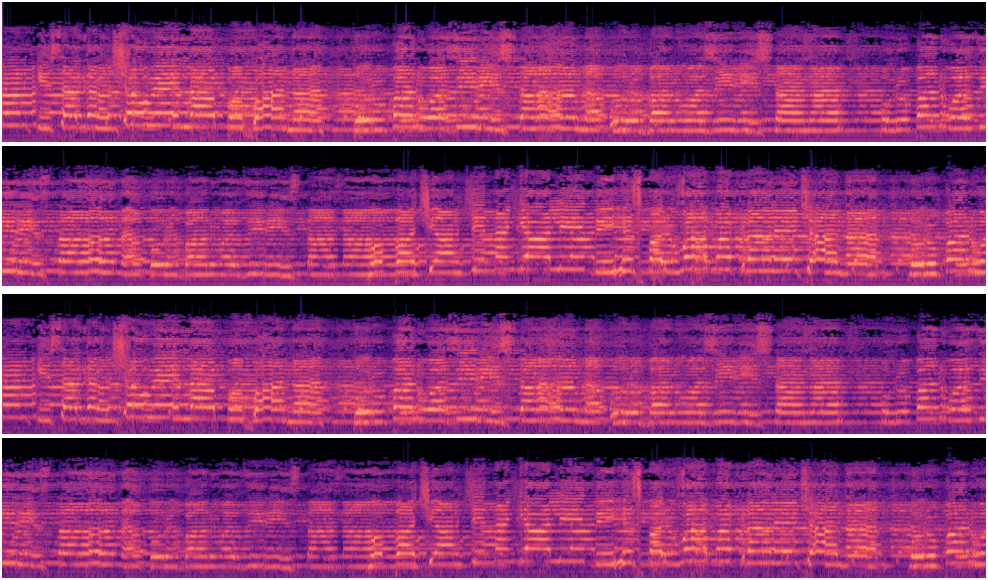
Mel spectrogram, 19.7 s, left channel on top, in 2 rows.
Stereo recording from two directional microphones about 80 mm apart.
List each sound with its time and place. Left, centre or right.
0.0 s music: right
13.5 s music: right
